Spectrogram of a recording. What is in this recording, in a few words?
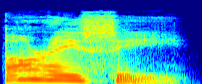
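"rac", English, uk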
